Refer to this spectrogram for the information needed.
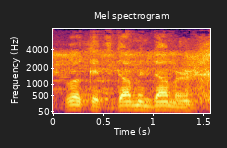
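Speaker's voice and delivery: usual speaking voice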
